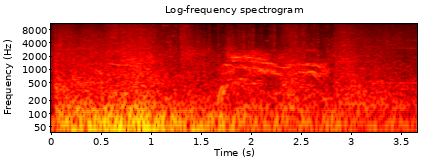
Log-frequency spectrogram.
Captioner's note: all grunting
